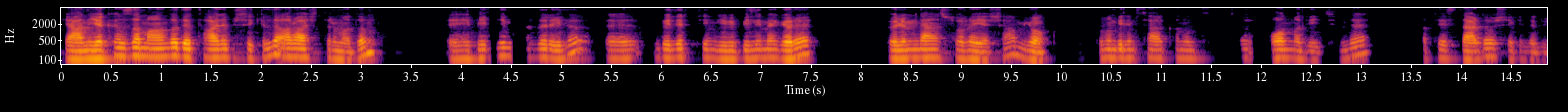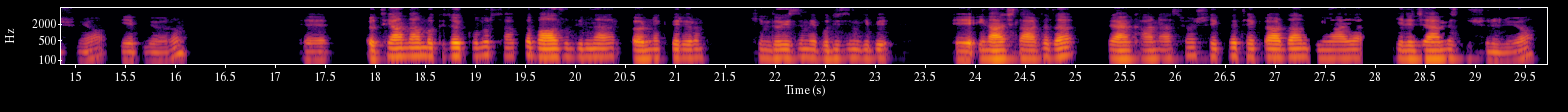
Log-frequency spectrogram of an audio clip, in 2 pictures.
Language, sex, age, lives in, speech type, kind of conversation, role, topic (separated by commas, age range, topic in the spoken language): Turkish, male, 25-29, Poland, conversation, unstructured, none, Senin için ölümden sonra yaşam var mı?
